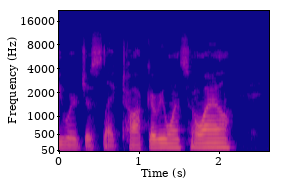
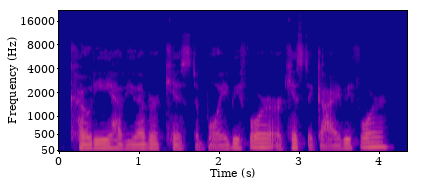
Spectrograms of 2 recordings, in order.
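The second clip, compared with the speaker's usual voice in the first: hushed, quiet voice; 4 dB quieter than usual. Recalling a guy beside them asking a question, retelling a quiet question. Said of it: "really quietly".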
